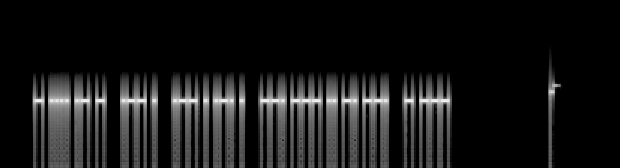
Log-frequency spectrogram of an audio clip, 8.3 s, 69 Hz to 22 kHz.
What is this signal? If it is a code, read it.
Morse code, heard as a keyed tone, about 34 wpm, 700 Hz. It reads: THAT WE WERE GOING TO
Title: Sets of 5 Words Encore2 35wpm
